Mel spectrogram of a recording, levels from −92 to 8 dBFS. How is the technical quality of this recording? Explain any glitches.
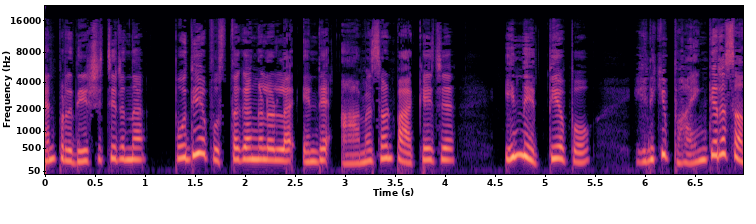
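The speech recording shows no glitches or technical faults anywhere in the signal.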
